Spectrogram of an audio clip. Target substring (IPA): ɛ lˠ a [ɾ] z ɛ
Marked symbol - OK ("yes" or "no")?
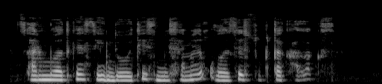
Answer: no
